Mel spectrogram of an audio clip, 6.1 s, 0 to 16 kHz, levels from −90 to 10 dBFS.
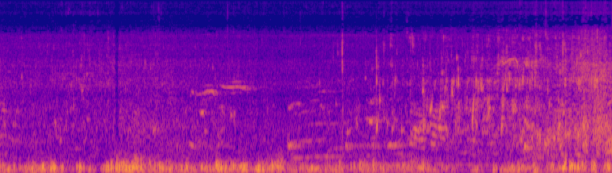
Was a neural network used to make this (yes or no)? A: no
